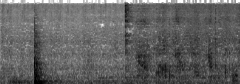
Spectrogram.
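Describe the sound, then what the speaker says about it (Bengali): Cashew and melon-seed paste for white paneer frying in a pan, a low sizzle punctuated by two loud stirring scrapes and knocks of a spoon against the pan. "একটু নাড়াচাড়া করে নেব মানে একটু হালকা করে এটা ফ্রাই করে নেব"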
